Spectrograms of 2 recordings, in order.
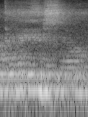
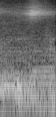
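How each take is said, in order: First: The word is said with a louder voice. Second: The word is said softly, almost whispered. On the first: It is said more openly and strongly. "un poquito más fuerte" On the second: It is said privately, just for oneself. "como nomás en secretito"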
